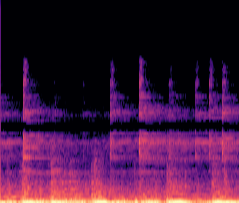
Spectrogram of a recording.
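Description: Live rock band playing loud: electric guitar and bass guitar over a steady drum beat with cymbals.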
